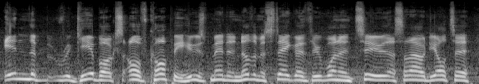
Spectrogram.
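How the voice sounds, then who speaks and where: A man's voice: high voice, fairly quick. A man giving play-by-play on an online racing league with a co-host. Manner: steady play-by-play, relaxed chatter between calls. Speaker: co-commentator. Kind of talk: live sim racing commentary.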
